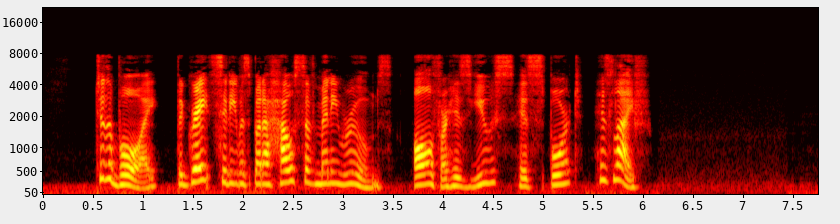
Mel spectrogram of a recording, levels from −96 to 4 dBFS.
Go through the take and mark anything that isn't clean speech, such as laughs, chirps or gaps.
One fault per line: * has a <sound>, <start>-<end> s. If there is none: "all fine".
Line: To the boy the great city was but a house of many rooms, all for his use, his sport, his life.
all fine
